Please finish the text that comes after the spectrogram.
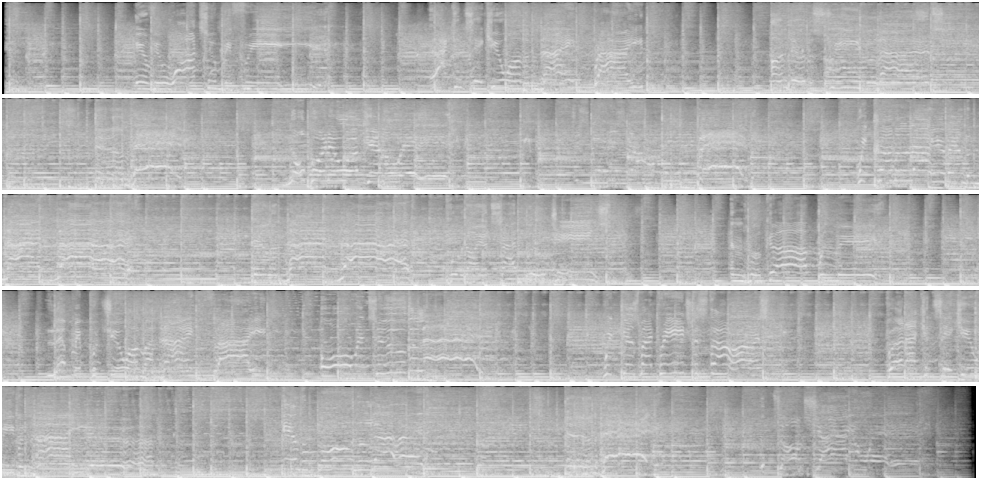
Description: Category: Melodic Rock
lead and backing vocals, bass
guitars, synthesizers, backing vocals, percussion
drums
grand Piano, background vocals
organ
